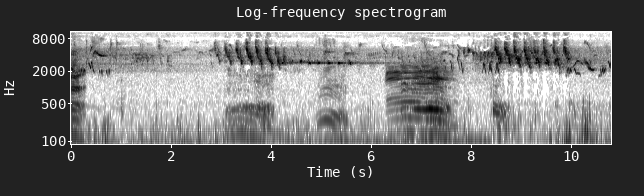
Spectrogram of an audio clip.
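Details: Several moos rise from tame cattle in a farm pen. A short one is followed by a brief lower one, then a longer, rich moo. Steady, high-pitched bird chatter continues in the background.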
